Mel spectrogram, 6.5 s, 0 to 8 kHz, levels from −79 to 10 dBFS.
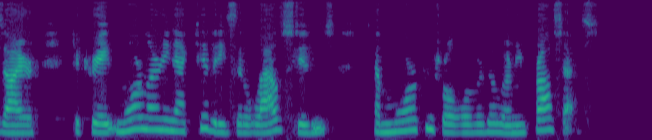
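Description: Clock drift between sender and receiver runs through the whole clip: the sending side's clock is slow by around five percent, so the receiver's jitter buffer keeps draining and has to be topped up. On a spectrogram this shows as no single event but as tiny vertical seams scattered through the clip, while the waveform's envelope looks subtly stretched. Across the clip the band stops cleanly at 8 kHz, which fits the G.722 call path at 64 kbps.

Repeated timing corrections follow from 0.14 s to the end at 6.52 s. To fill the gaps, the receiver keeps repeating short slices, so playback runs at 95 percent speed and gains something like 0.3 s overall. The edits are all in the same direction but unevenly spaced, heard as faint stutters and a slightly dragging, unsteady tempo. In the waveform, brief duplicated cycles sit at irregular points, and on the spectrogram short frames appear twice with small discontinuities at each join.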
